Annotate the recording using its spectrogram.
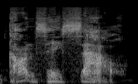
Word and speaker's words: Conceição: I think Shakur Stevenson puts it on Conceição and anybody else in that weight class. – Yeah, absolutely, and thank you for reminding me. Conceição. You got to hit that pronunciation.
